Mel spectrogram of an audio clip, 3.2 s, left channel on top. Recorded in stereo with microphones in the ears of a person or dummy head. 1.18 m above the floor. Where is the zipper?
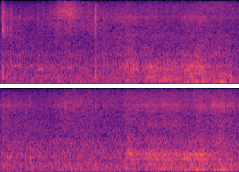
45° left (ahead or behind), 1.7 m.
